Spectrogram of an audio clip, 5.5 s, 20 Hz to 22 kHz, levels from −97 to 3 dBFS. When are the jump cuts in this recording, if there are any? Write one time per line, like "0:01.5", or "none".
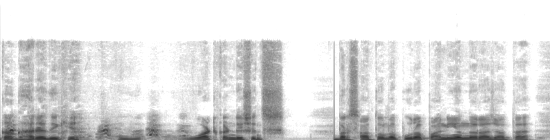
0:03.3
